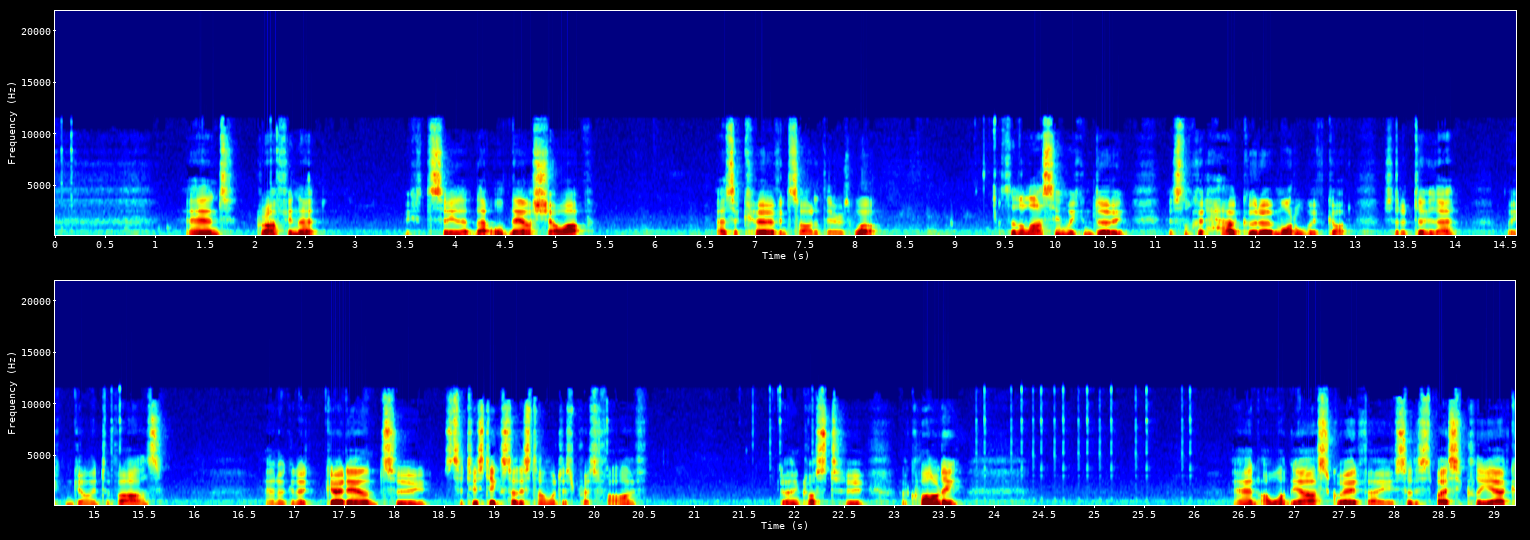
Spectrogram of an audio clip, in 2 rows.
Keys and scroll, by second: 0.0-0.2 typing, 19.9-20.6 typing, 23.9-25.3 typing.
